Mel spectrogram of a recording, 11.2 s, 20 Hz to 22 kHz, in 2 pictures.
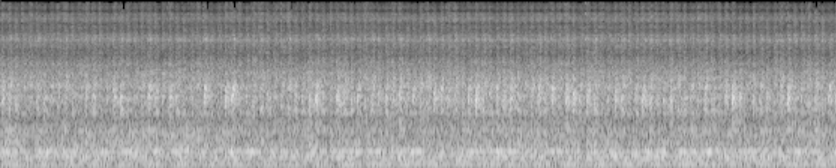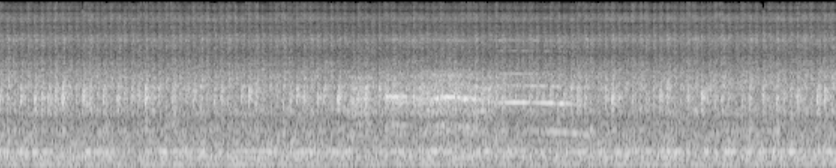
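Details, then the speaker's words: Mitsubishi L300 diesel that won't start on the key but starts when pushed. A hard, loud clatter at idle with heavy smoke, caused by over-advanced injection timing. Fix: loosen the four 12mm bolts and retard the injection pump slightly. "ang gagawin natin is kitan na lang natin yon para mawala yung fuel L ang gagawin niyan is iatras natin konti yung injection pump"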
